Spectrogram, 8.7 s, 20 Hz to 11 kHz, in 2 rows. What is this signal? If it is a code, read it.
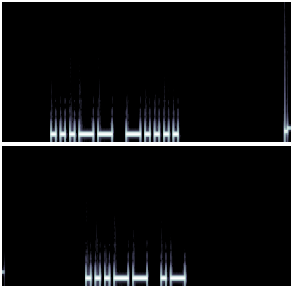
Morse code, heard as a keyed tone, about 17 wpm, 700 Hz. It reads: 36 3A
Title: Common Cut Numbers - 2-Digit 17wpm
